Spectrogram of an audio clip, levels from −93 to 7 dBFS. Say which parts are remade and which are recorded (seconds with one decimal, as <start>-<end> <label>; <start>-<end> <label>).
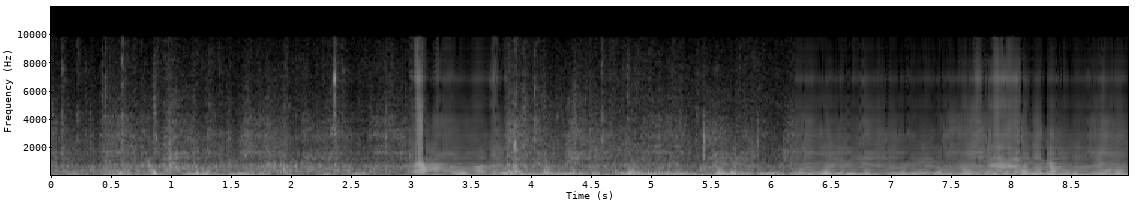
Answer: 0.0-3.0 recorded; 3.0-3.8 remade; 3.8-6.2 recorded; 6.2-9.0 remade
